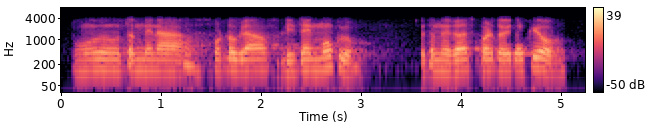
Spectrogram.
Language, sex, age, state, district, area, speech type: Gujarati, male, 18-30, Gujarat, Ahmedabad, urban, conversation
